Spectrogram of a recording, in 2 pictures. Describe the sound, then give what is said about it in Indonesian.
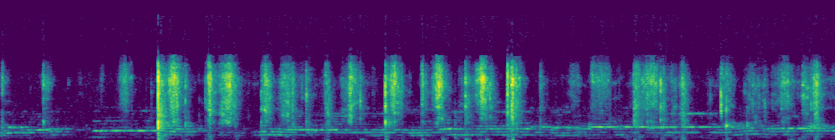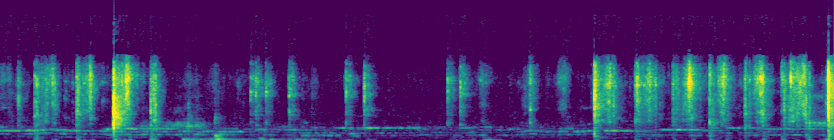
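Cards being flipped and shuffled through by hand, a steady run of crisp, close clicks and flicks, with a faint steady tone in the background and a brief low rumble partway through. “Kita carikan kartu untuk NG.”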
